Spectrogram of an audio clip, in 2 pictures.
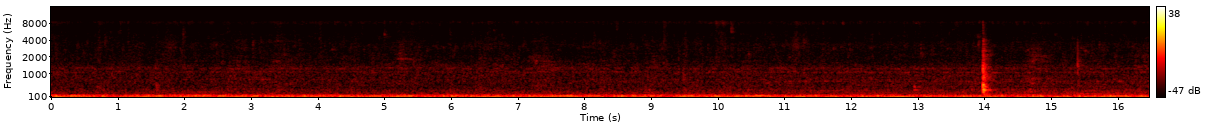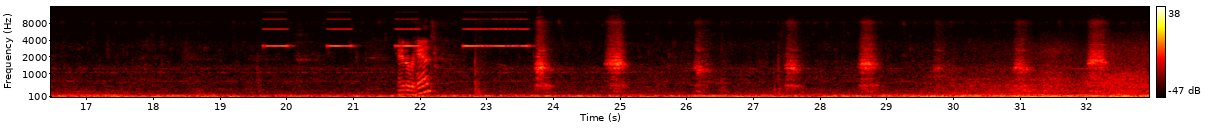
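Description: Digital interval timer beeping three short beeps and then one longer beep, the countdown that closes a 30-second recovery period and starts the next work interval. A steady low rumble runs underneath. A bird calls several times near the end.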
